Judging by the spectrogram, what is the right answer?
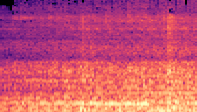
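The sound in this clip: Low, steady engine drone of a Bentley car setting off on a racing circuit lap, a humming, harmonic rumble that grows slightly louder partway through.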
